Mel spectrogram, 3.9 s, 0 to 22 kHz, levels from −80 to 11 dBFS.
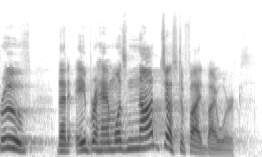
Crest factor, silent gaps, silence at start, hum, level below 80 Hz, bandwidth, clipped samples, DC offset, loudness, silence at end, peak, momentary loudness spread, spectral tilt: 18 dB; none; 0 s; none; -76 dBFS; 13.5 kHz; under 0.1%; under 0.1%; -20 LUFS; 0.45 s; -2 dBFS; 15 LU; -5 dB/octave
